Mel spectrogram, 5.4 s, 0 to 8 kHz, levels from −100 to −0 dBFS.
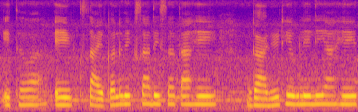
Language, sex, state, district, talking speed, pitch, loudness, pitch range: Marathi, female, Maharashtra, Gondia, 100 wpm, 220 Hz, -15 LUFS, 195-225 Hz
